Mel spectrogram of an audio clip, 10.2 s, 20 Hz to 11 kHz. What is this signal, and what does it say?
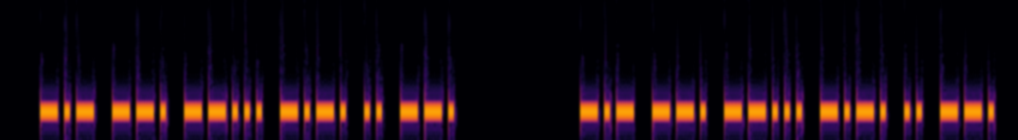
Morse code, heard as a keyed tone, about 20 wpm, 700 Hz. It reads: KG7CIG KG7CIG
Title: USA Call Signs - 6 Characters - Repeated 2x - 20wpm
